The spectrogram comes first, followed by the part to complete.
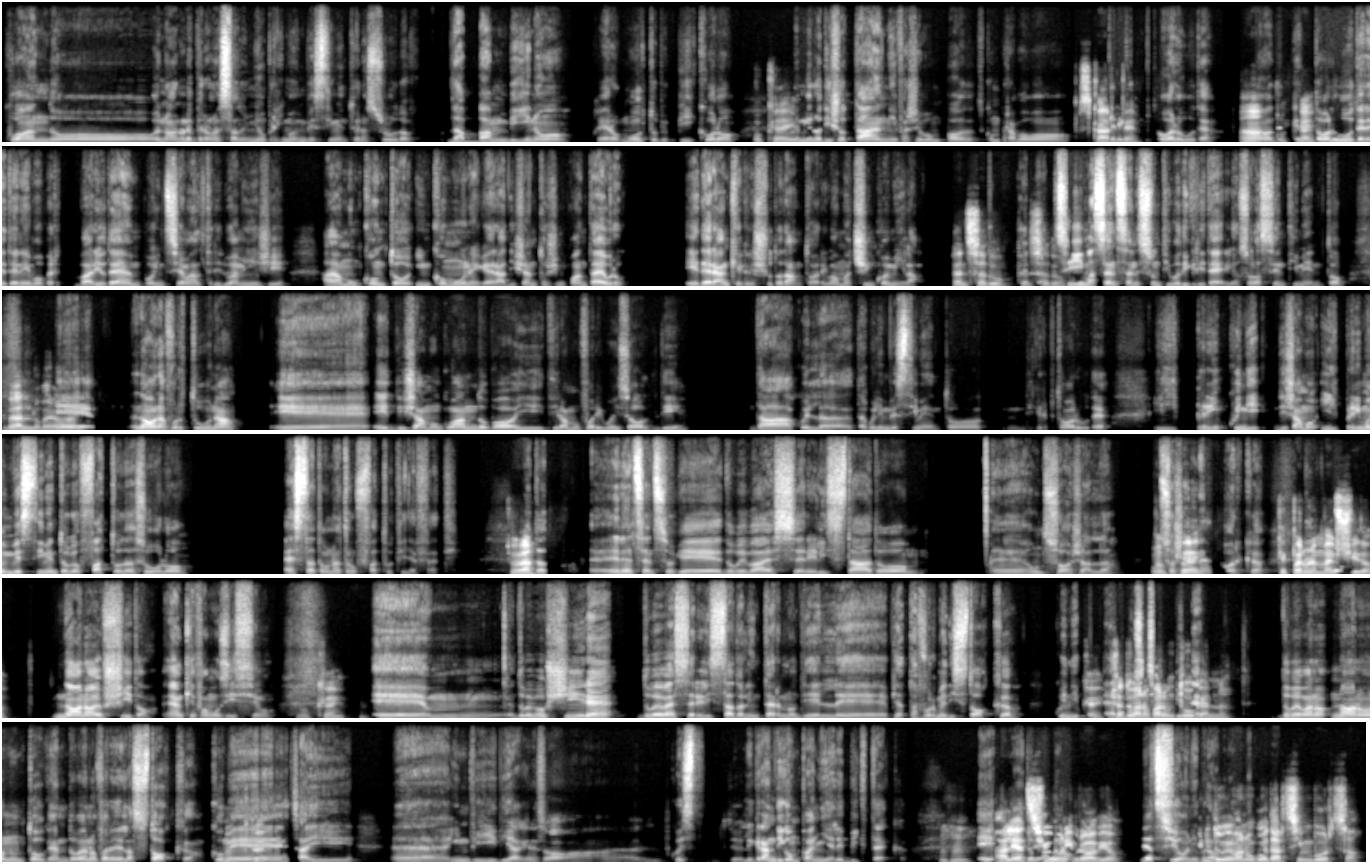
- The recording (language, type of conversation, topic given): Italian, unstructured, Come ti senti quando il tuo lavoro viene riconosciuto?
- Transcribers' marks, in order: drawn out: "Quando"; "Avevamo" said as "aveamo"; tapping; "dovevano" said as "doveano"; "dovevano" said as "doveano"; "proprio" said as "propio"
